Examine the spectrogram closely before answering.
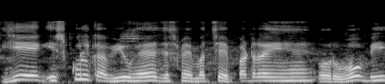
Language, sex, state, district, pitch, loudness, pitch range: Hindi, male, Rajasthan, Jaisalmer, 170 Hz, -14 LUFS, 155-180 Hz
